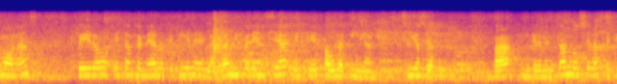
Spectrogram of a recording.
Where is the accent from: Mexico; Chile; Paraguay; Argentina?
Argentina; Posadas, Misiones; also born or lived in Buenos Aires; yo soy nativa de esta provincia. Después de formarme en la Universidad de Buenos Aires durante 15 años, decidí volver con mi familia a Posadas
